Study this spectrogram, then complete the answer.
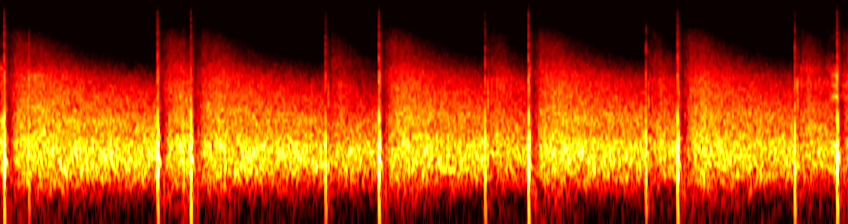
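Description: Cheap consumer fireworks from a multi-shot cake explode in a rapid, irregular series of sharp loud bangs over a continuous crackling hiss, close by, with no talking.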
